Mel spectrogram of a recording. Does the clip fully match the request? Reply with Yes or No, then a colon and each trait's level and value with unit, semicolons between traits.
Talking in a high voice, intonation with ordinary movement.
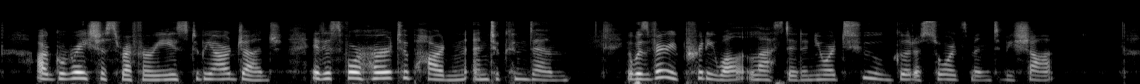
Yes: high, 230 Hz; average, 3.7 semitones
